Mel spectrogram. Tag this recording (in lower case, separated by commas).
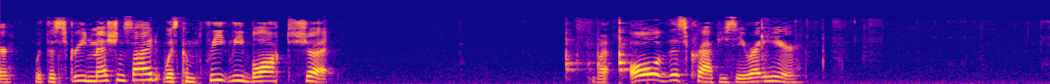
speech, inside a small room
